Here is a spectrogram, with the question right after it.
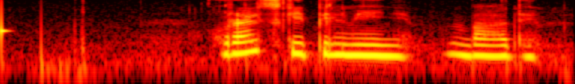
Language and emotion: Russian, sad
